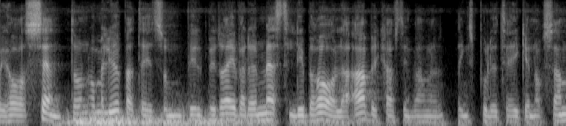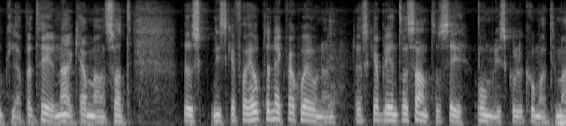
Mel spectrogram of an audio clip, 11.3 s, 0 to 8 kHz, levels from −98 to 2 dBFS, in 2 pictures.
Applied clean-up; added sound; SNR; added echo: neural mask model RNNoise.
